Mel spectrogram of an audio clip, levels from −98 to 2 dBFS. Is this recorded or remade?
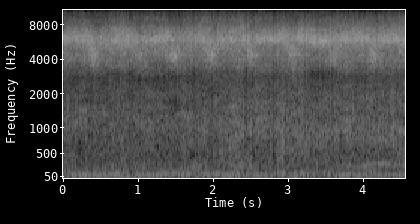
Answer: remade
